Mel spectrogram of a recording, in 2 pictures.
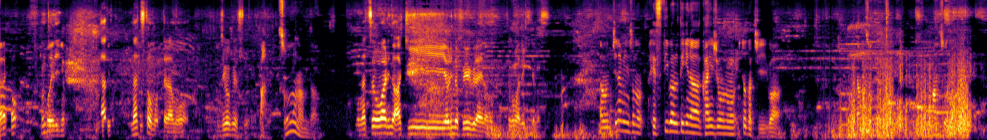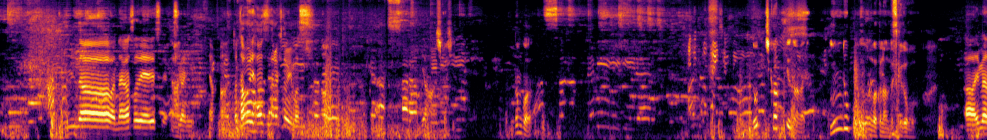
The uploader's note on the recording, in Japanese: メルボルンの年末モードを街中からつたえる。臨場感たっぷりに収録しました。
